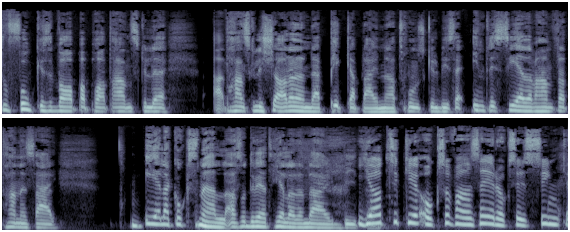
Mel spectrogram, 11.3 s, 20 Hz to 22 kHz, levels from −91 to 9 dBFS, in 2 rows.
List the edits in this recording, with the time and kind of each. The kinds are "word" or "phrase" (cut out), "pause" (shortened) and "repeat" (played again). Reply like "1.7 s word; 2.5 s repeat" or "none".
7.1 s word

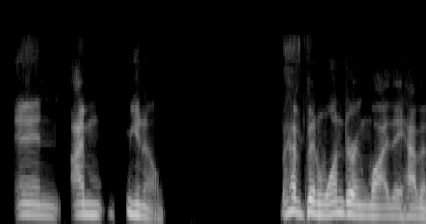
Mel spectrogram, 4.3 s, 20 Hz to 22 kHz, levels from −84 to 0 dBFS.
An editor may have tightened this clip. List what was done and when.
3.0 s word

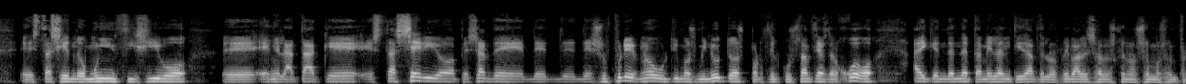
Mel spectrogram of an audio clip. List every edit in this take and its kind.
none

